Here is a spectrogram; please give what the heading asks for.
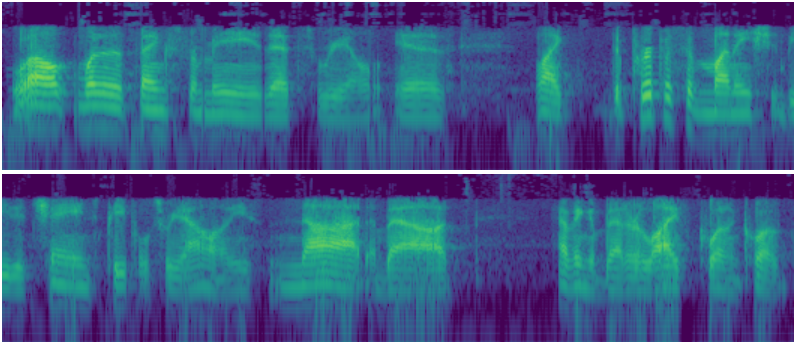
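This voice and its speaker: Gravelly-voiced man on a phone line. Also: deep voice, normal speed, soft background music. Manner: animated, casual storyteller. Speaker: author, radio guest. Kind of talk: phone-in interview storytelling. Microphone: telephone.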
